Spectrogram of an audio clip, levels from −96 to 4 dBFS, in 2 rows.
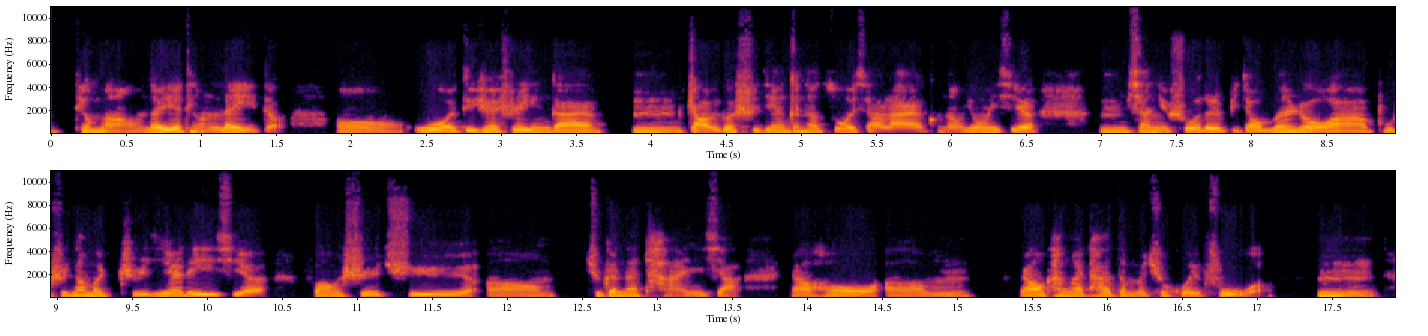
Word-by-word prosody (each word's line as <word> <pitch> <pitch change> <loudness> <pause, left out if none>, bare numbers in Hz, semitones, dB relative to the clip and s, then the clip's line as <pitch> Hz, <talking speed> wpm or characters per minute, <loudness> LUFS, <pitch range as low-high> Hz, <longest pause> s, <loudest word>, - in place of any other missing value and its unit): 挺 170 -3 0
忙 150 -3 -1
的， 190 0 +8
也 180 - +9
挺 195 -1 -2
累 185 +1 +3
的。 - - -7 0.3
呃， 140 -3 -3
我 155 -2 +5
的 155 - +3
确 195 +3 +3
是 185 -1 +2
应 180 0 +1
该 170 -1 +3 0.3
嗯， 170 -4 -1
找 - - +3
一 - - -2
个 195 - +3
时 185 -2 -3
间 195 +1 0
跟 210 - -1
他 200 0 -1
坐 205 -3 -1
下 165 -5 -4
来， 135 0 0
可 - - -9
能 140 +1 -6
用 185 +2 +1
一 - - -1
些 185 0 +2 0.4
嗯， 165 0 -1
像 195 +1 0
你 155 - -2
说 170 +2 +2
的， 170 -1 +5
比 - - -12
较 155 -1 +2
温 195 +7 +2
柔 185 -8 +5
啊， 155 0 +2
不 160 - -6
是 215 - -3
那 225 +1 +1
么 185 -4 +2
直 150 -3 -3
接 205 +5 +2
的 - - +2
一 155 0 +5
些 150 -2 -1 0.4
方 160 -2 0
式 165 -2 -1
去， 150 -3 0
呃 130 -1 -5 0.2
去 195 - -3
跟 190 - +3
他 190 +1 0
谈 135 - -6
一 - - -5
下。 150 - -5 0.3
然 - - -1
后 150 -4 +1
呃， 135 -2 -5 0.6
然 150 -2 +2
后 155 - +3
看 185 +2 -2
看 180 -1 0
他 180 -1 -1
怎 175 0 -3
么 - - -5
去 - - -5
回 160 -8 -2
复 170 +3 0
我， - - -6 0.3
嗯。 160 -8 0
165 Hz, 250 characters per minute, -21 LUFS, 150-185 Hz, 0.6 s, 也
